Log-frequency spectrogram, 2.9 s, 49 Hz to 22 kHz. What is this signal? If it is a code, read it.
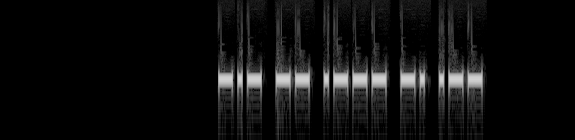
Morse code, heard as a keyed tone, about 46 wpm, 700 Hz. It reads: KMJNW
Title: Code Groups - 5 Letters - 50wpm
